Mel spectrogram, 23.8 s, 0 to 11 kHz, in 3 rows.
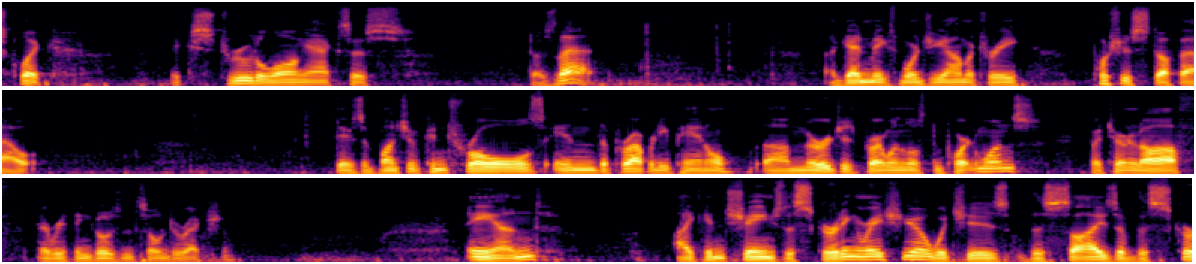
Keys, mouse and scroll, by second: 0.0 right click, 2.7 click, 4.8-6.0 right drag, 4.8 s, 7.7-8.5 drag, 8.9 s, 9.3 right click, 10.2 middle click, 11.4-11.9 drag, 15.4 click.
